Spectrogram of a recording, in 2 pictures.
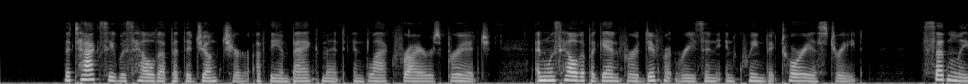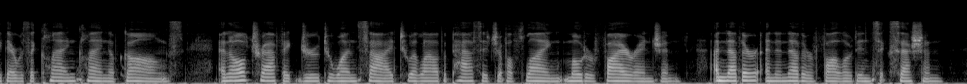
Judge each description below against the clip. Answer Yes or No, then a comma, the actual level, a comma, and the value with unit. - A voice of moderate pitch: Yes, medium, 155 Hz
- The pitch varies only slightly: Yes, narrow, 2.3 semitones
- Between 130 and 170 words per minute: No, average, 180 wpm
